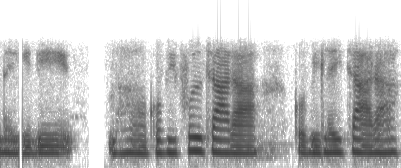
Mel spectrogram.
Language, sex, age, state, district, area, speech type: Manipuri, female, 30-45, Manipur, Kangpokpi, urban, conversation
